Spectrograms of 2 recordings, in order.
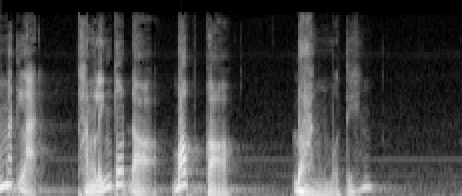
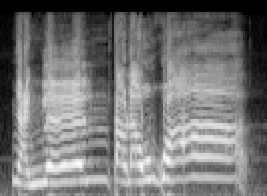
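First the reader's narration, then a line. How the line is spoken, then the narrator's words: Pained howling scream. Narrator (Vietnamese): Thằng Vạc bị tả tơi, nó gào lên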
